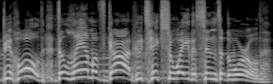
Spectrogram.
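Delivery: crying out. Retold or imitated. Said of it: "he cries out".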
